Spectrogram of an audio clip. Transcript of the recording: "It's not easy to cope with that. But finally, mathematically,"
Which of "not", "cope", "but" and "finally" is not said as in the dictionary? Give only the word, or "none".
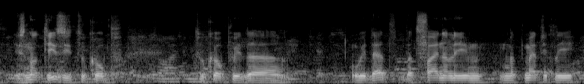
none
